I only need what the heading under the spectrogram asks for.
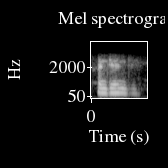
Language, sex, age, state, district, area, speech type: Punjabi, female, 30-45, Punjab, Pathankot, rural, conversation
